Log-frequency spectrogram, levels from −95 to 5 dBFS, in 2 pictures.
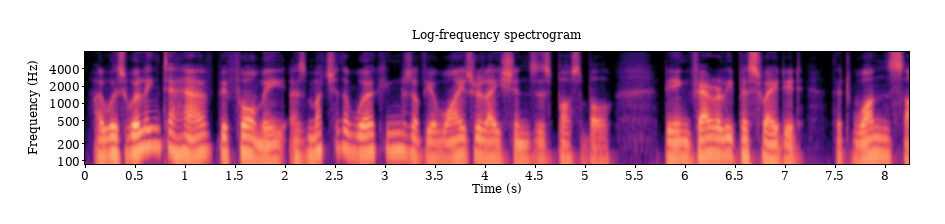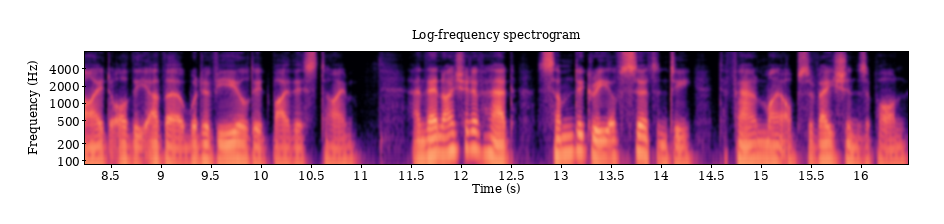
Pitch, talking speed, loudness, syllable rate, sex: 110 Hz, 175 wpm, -20 LUFS, 4.8 syllables/s, male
